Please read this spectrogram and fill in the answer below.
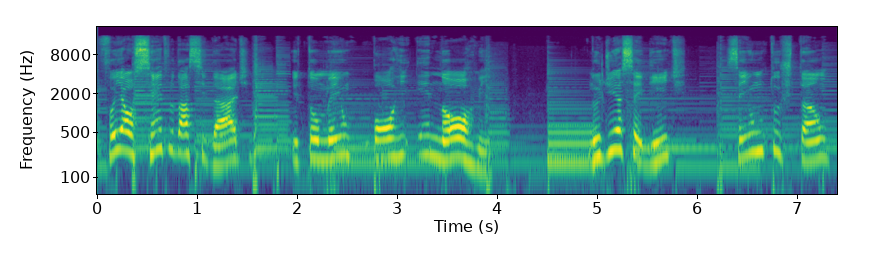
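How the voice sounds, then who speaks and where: A man's voice: sits high, takes it slowly, over music. A man acting as a troubled, restless narrator telling his life story in a radio drama, with a Brazilian accent. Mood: somber, confessional.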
